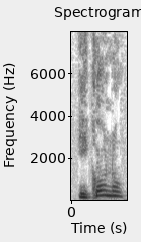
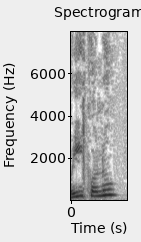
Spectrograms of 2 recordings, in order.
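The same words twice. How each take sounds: First: "icono" as i-CO-no; stress on CO. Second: "ícono" as Í-co-no; stress on first I. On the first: Maestro explains both accepted forms, "icono" stressed on CO. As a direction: hit the second syllable of "icono". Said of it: "segunda sílaba". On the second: Maestro explains both accepted forms, "ícono" stressed on Í. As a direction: hit the first syllable of "ícono". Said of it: "está también aceptado ícono". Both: Shown as a demonstration.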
